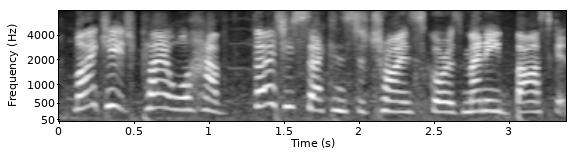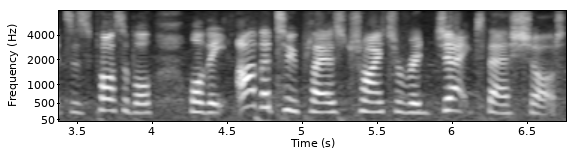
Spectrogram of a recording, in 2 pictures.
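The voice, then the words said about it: British accent. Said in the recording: “she has a fantastic British accent.”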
